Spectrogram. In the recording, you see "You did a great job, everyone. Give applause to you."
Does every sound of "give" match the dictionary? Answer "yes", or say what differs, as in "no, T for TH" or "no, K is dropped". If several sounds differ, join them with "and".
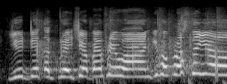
no, F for V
